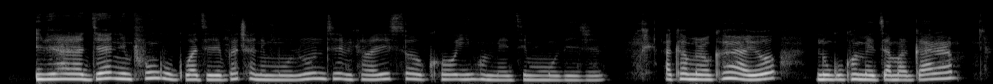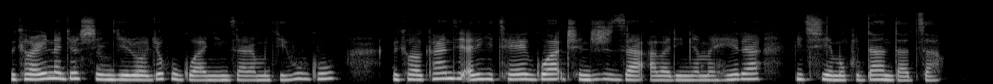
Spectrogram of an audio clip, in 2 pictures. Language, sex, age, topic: Rundi, female, 18-24, agriculture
